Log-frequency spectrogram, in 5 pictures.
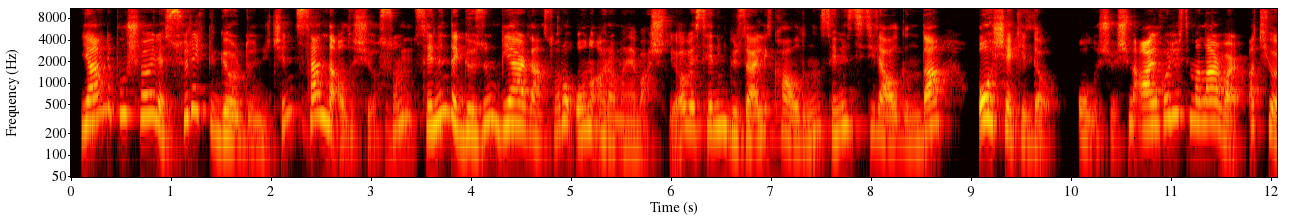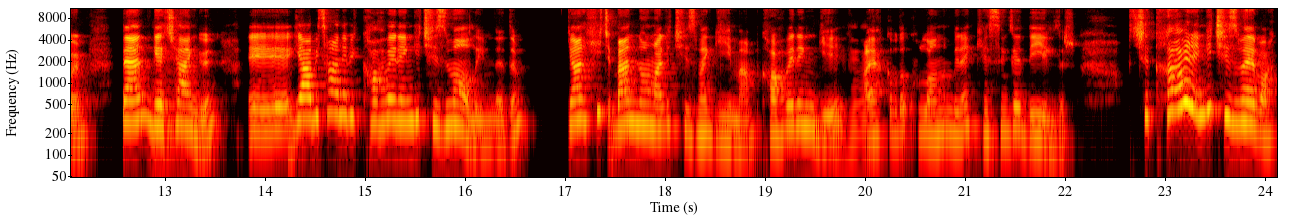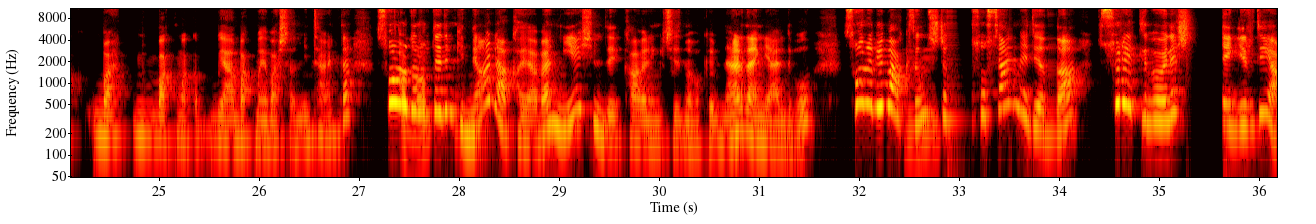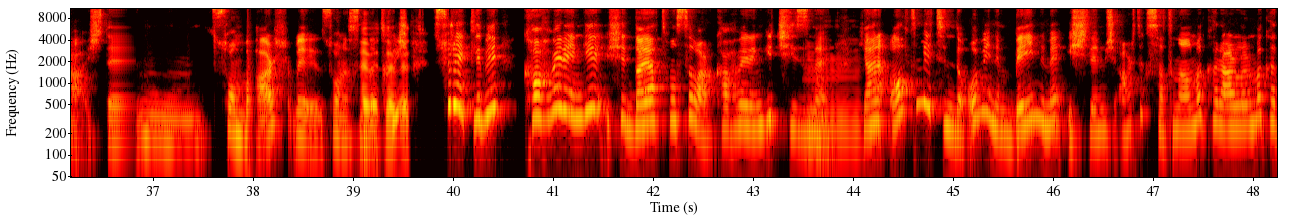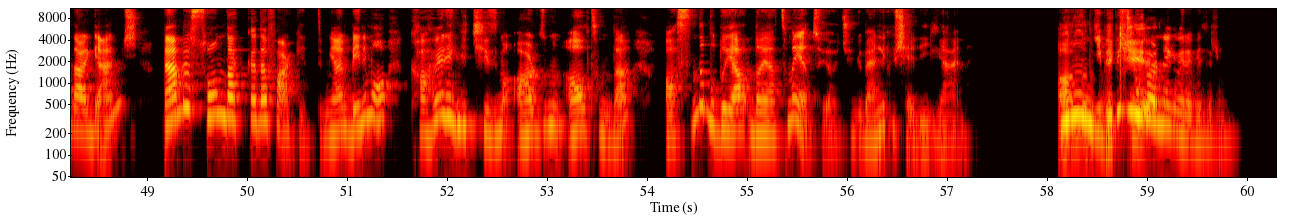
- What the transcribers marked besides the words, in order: other background noise; drawn out: "Hıı"
- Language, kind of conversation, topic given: Turkish, podcast, Sosyal medya, stil anlayışını sence nasıl etkiliyor?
